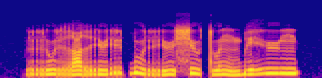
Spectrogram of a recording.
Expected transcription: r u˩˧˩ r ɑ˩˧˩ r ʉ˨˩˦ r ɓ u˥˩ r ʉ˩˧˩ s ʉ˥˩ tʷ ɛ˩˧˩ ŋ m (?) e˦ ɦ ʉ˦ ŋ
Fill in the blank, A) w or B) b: B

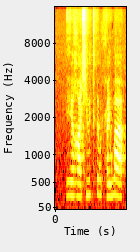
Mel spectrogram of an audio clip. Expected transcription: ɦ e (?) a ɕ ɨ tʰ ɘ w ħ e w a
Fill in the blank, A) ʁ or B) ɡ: A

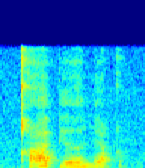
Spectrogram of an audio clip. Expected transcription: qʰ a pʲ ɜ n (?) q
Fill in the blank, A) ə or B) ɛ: B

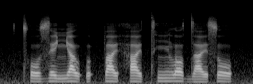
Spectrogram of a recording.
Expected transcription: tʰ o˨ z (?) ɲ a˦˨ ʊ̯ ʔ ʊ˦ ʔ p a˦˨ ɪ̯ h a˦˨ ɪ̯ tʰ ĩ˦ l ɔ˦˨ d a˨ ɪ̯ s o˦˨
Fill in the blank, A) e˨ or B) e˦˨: B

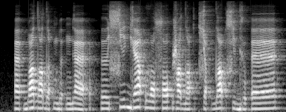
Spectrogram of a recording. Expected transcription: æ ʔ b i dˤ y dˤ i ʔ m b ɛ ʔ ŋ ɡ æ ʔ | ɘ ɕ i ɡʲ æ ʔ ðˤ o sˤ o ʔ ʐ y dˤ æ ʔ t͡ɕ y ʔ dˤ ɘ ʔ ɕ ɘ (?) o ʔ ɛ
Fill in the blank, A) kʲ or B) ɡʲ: B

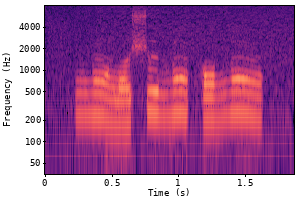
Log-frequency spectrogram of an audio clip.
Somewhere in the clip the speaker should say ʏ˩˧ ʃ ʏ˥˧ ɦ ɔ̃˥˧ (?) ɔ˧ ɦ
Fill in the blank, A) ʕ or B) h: B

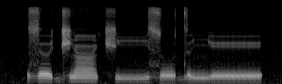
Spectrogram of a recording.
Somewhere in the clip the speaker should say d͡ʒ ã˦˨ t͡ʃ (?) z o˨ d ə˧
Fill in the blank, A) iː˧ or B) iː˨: B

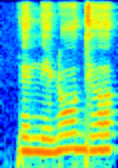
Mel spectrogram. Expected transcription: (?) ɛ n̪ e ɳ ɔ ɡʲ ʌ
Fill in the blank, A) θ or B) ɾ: B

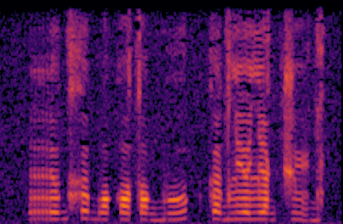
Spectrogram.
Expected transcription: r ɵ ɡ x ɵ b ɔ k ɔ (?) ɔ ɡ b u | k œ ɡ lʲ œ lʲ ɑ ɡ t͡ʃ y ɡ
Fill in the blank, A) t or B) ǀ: A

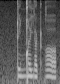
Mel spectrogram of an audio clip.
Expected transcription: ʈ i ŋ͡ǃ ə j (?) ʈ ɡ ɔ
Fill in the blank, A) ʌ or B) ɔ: A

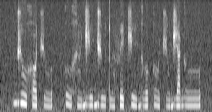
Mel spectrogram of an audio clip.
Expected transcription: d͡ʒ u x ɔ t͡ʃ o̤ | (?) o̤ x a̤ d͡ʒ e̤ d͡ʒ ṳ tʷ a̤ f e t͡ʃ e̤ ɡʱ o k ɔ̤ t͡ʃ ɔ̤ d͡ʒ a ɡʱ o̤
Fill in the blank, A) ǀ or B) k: B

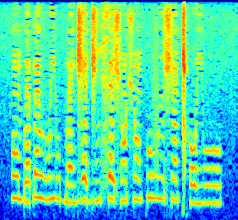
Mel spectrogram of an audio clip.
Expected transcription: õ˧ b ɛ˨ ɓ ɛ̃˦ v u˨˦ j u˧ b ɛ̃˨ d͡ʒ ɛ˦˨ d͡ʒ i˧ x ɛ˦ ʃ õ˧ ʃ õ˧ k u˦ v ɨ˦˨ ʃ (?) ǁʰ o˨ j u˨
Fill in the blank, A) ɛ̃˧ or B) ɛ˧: A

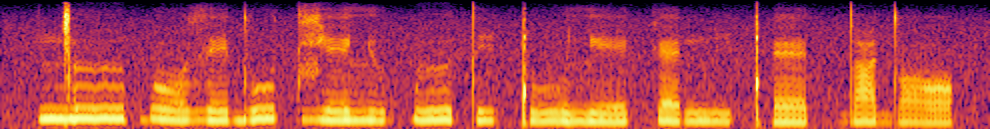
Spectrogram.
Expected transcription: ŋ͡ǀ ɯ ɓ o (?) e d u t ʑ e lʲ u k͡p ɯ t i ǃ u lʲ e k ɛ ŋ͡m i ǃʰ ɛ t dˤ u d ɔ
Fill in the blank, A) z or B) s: A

